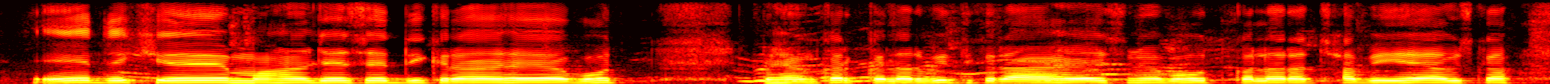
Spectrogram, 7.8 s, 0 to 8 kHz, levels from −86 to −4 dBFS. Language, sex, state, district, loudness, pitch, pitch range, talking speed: Chhattisgarhi, male, Chhattisgarh, Balrampur, -15 LUFS, 185 Hz, 180-185 Hz, 180 wpm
